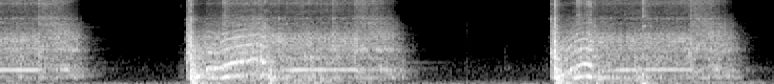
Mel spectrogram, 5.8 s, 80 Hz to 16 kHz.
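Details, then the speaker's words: International Harvester 4130 skid steer under rebuild, on blocks and jacks, cranked with choke on, fuel on and a little throttle: two short cranking bursts that almost catch, then drop out; cranks but won't start. Owner suspects the starter kicks out thinking the engine has fired. "but it's almost firing it's just barely not firing because the starter's kicking out thinking that it has already fired and it hasn't"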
